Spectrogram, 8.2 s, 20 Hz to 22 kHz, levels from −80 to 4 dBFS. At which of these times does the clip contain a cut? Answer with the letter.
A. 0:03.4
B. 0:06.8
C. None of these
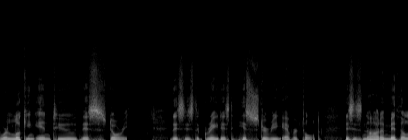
A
